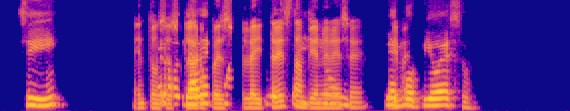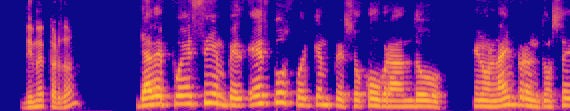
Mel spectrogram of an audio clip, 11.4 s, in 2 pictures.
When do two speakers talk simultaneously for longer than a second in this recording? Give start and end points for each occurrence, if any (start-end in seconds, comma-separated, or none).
1.6-4.2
